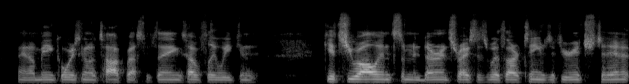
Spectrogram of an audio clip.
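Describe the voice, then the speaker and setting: Speaking very fast at a medium pitch, a man has a bright, sharp tone on a very clean recording with a silent background. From southwest Virginia. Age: 20s. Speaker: sim racing team member, new podcast guest. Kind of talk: casual chat.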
